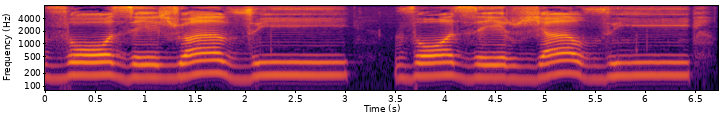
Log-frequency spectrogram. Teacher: ذو موٹا بھی پڑھیں گے، نرم بھی ہے، سیٹی کی آواز نہیں آنی چاہیے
